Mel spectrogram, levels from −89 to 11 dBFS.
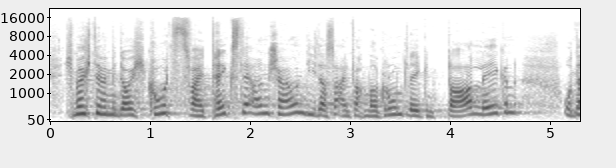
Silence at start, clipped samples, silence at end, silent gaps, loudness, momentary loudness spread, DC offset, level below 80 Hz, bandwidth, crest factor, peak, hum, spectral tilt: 0 s; under 0.1%; 0 s; none; -31 LUFS; 7 LU; under 0.1%; -88 dBFS; 16.5 kHz; 18 dB; -12 dBFS; none; -4.5 dB/octave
